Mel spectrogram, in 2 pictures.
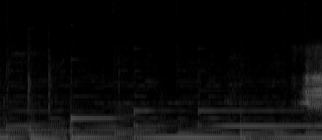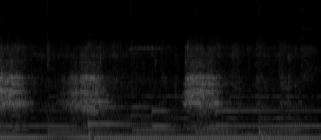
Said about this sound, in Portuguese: Esse nome touro gigante, ele se dá ao fato do canto, ao som que o macho emite para atrair a fêmea, o coachar, né? eles chamam de coachado, que é este som aqui.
